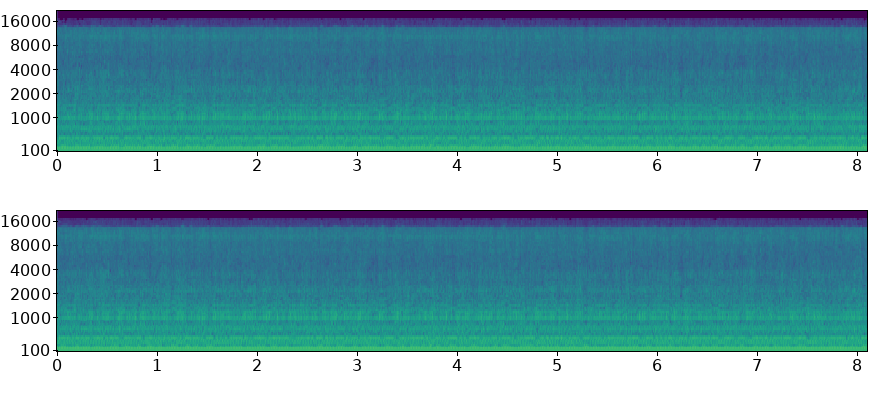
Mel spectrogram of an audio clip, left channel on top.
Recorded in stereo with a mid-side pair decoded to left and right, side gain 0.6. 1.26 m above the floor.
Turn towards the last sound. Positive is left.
turn(degrees=-5)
